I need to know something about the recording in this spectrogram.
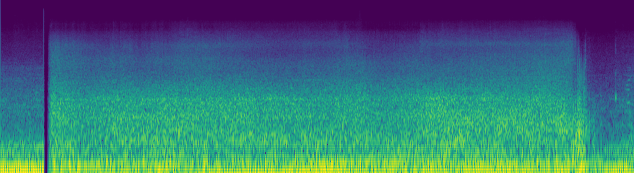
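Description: Wind rushes loudly past a moving vehicle.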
